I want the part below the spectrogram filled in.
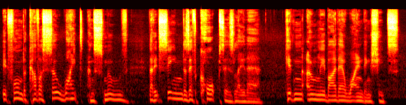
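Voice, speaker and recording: A man's voice: medium pitch, animated, unhurried, a little hiss or hum, lightly acted. A man narrating a ghostly tale for an audio drama in a theatrical storytelling manner.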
